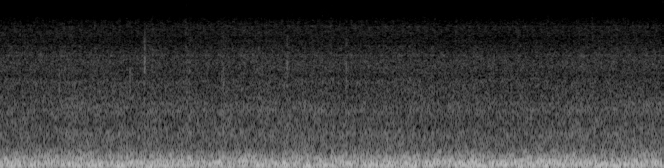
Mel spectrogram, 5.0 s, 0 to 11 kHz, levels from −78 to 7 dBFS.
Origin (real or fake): fake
